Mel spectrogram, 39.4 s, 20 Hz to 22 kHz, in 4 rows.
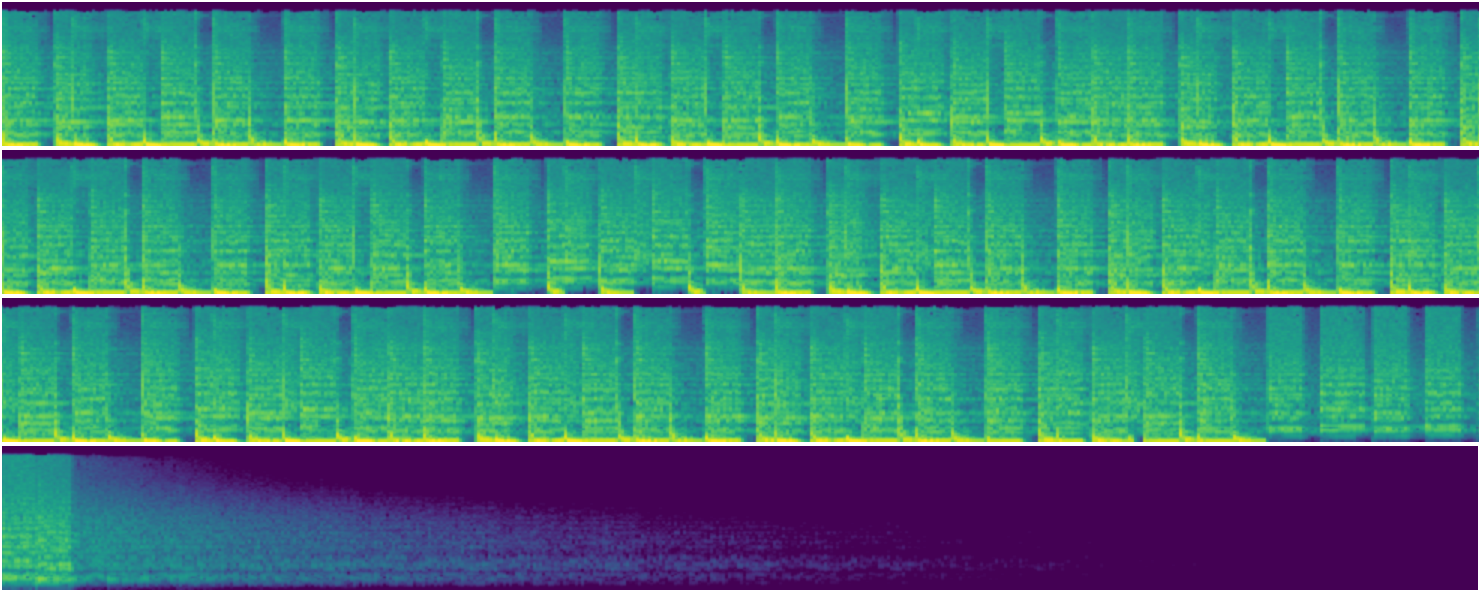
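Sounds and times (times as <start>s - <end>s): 
construction kit full music loop: 0.0s - 30.2s.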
